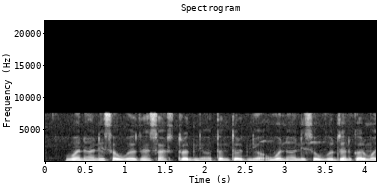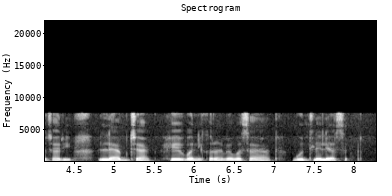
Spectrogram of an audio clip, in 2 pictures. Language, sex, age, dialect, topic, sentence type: Marathi, male, 18-24, Southern Konkan, agriculture, statement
